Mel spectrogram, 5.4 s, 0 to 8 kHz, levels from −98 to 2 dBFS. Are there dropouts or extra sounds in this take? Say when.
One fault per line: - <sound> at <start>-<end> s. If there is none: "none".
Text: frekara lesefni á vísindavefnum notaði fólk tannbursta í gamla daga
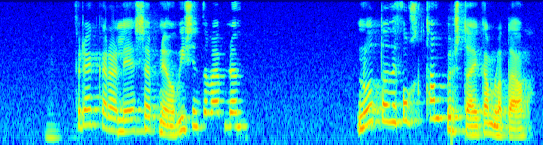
none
